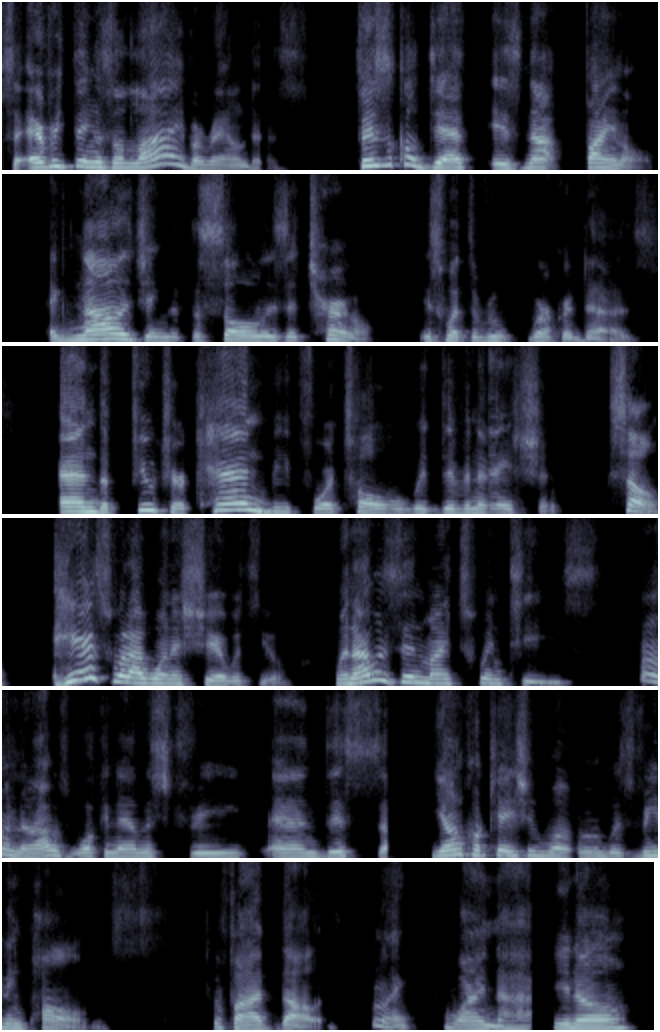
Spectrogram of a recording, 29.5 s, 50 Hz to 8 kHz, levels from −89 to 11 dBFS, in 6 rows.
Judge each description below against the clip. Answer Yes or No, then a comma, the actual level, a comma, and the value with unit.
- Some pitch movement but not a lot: Yes, average, 4.3 semitones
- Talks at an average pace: Yes, average, 145 wpm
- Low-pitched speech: No, high, 190 Hz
